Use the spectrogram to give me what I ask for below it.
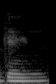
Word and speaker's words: Gein: And then Ed Gein or Gain, how did you say it? – I usually pronounce it Ed Gein.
